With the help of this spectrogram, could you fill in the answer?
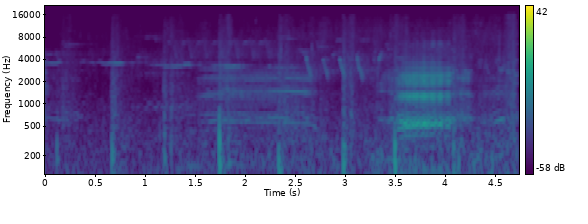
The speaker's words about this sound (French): Ah Mais poussez-vous, il y a des moutons partout ici Ah, mais quelle odeur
